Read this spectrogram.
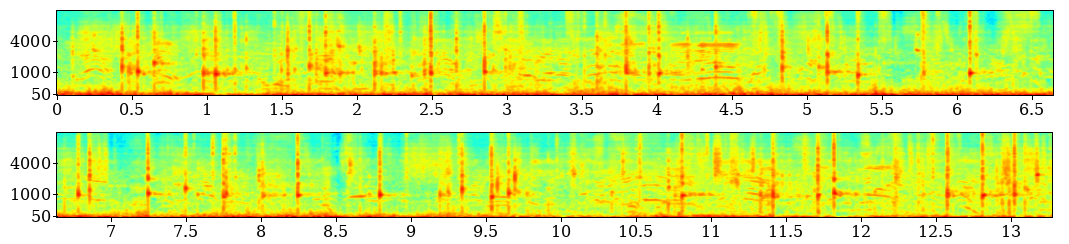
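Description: Paddles pop sharply against a plastic ball, back and forth.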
